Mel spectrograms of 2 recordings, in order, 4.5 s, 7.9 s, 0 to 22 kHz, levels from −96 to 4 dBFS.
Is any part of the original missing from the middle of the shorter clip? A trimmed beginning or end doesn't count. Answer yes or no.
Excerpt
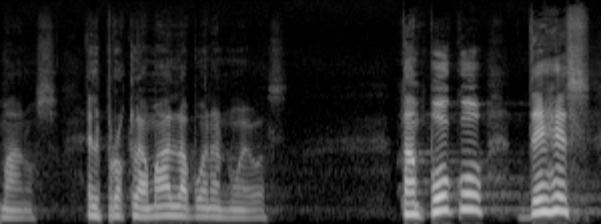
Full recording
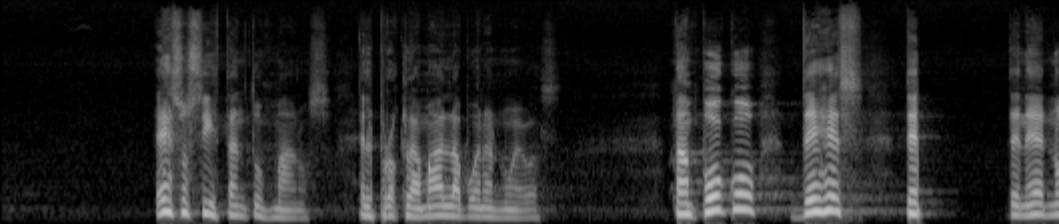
no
